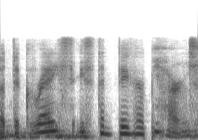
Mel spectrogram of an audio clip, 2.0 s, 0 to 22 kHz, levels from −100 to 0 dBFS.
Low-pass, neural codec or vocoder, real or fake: 7.2 kHz; codec, 16 kHz, 1 kbps, FunCodec, trained on Chinese and English, 50 frames a second; fake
